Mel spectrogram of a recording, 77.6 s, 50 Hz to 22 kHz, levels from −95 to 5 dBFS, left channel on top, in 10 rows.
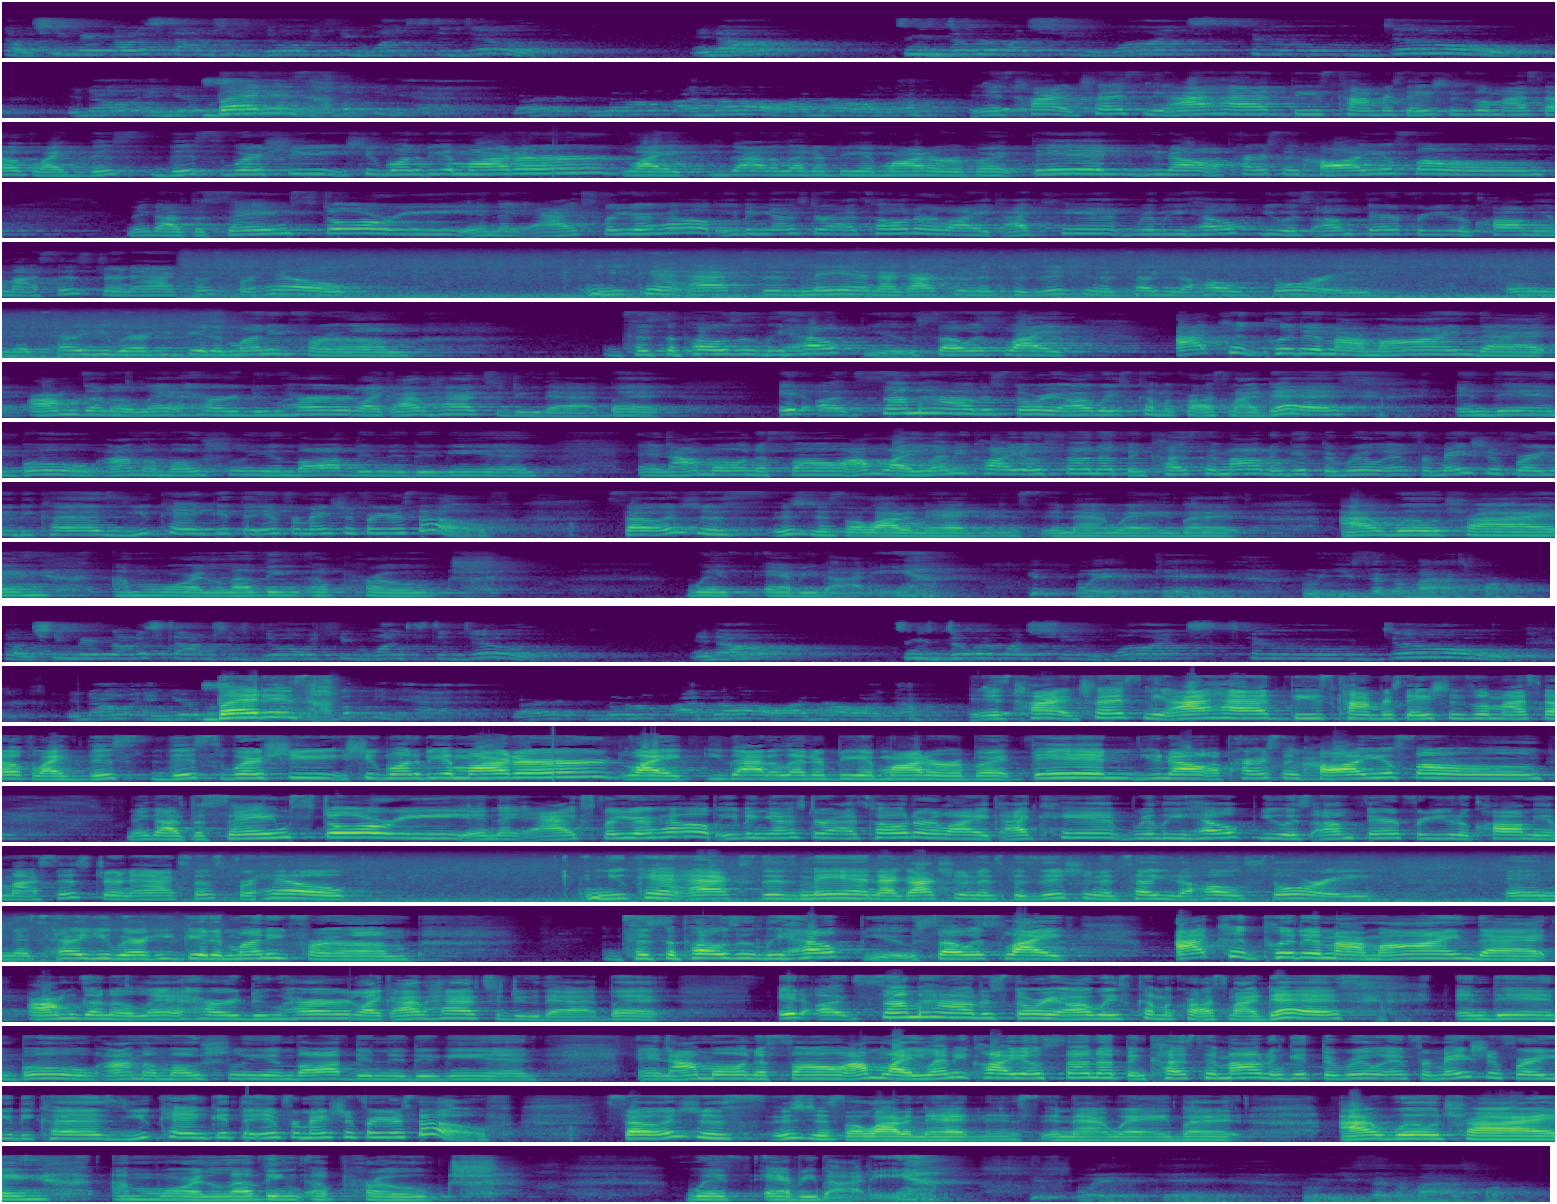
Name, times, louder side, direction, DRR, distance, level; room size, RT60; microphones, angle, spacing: voice 1, 0.0-2.7 3.4-3.9 4.5-7.7 8.1-12.4 12.7-12.8, right 2 dB, 40° right, 1.8 m, -45 dB
voice 2, 8.8-9.4 12.6-23.2 23.9-32.8 33.9-38.3 38.6-41.2 41.8-49.9 50.5-72.4 73.3-74.6, right 10 dB, 90° right, 0.3 m, -26 dB
sound 1, 31.9-39.9, right 1 dB, 10° right, 1.2 m, -46 dB
voice 3, 75.0-77.4, left 1 dB, 80° left, 2.4 m, -47 dB
15.5 x 7.5 x 8.0 m
head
